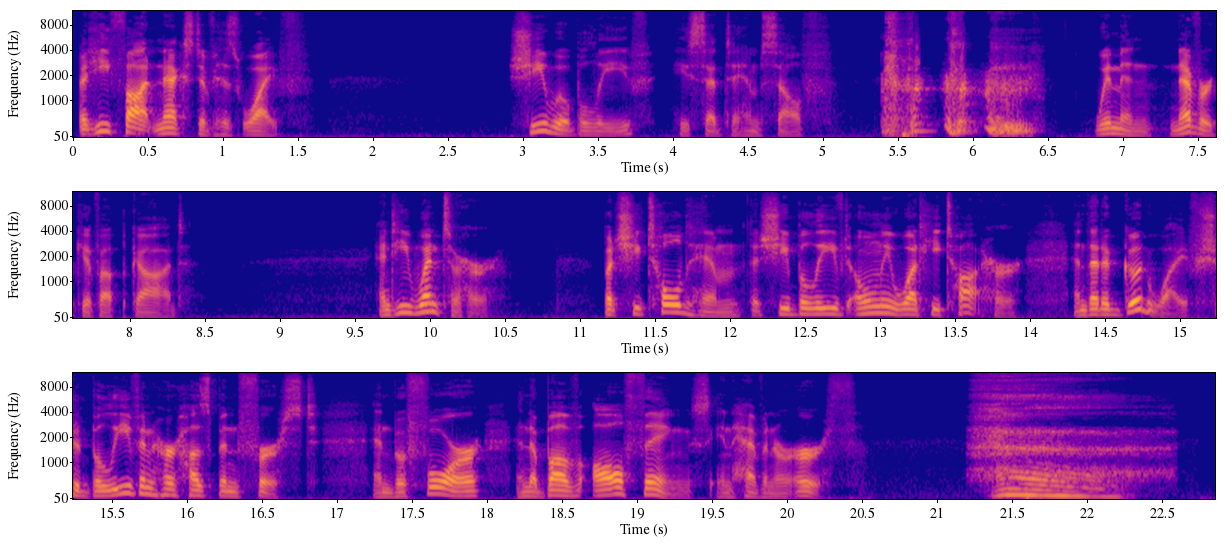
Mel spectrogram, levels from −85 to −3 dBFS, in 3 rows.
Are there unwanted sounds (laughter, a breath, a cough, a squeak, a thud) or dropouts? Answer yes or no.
yes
